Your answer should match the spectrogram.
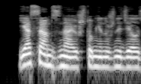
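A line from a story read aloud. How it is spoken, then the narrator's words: Grumbling. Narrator (Russian): буркнул Лоусон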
